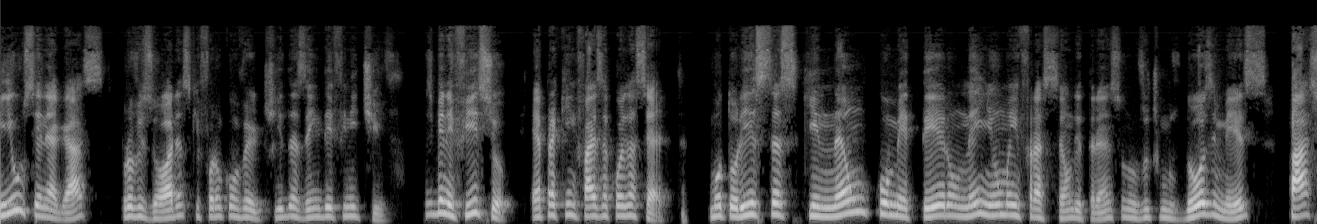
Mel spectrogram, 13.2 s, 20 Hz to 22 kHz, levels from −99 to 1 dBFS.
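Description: No technical faults can be heard anywhere in the clip. There is nothing to place on the timeline, since no event in the audio stands out as a fault.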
